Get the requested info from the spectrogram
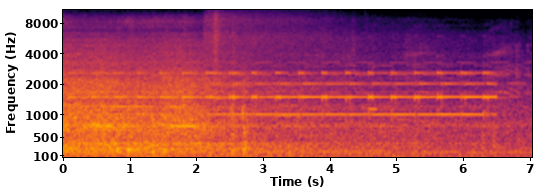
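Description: An electric suburban train runs through a level crossing, its rumble fading as the last carriage clears about two seconds in, while the crossing's warning bells keep ringing with a steady pulse. The bells stop about six and a half seconds in, after the train has gone.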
